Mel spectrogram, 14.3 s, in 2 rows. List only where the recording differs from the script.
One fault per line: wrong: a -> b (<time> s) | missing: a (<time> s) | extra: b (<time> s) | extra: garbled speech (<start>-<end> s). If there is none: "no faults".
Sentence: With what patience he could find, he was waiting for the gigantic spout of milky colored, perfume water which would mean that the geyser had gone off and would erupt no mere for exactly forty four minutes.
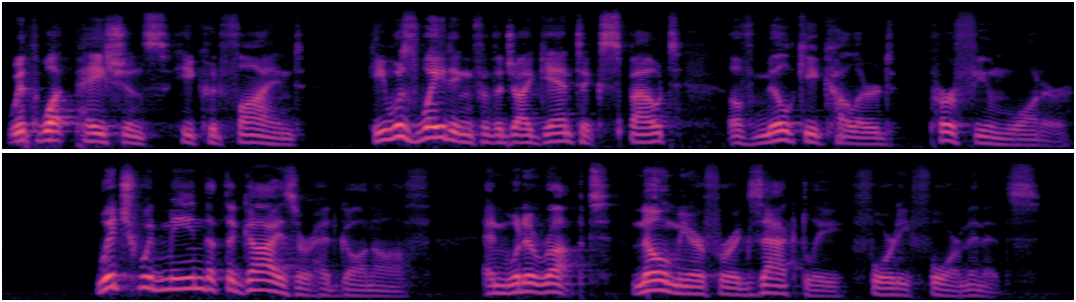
no faults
